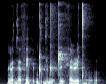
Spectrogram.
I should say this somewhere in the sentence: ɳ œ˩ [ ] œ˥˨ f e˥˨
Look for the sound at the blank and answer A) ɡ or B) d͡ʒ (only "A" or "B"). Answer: A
